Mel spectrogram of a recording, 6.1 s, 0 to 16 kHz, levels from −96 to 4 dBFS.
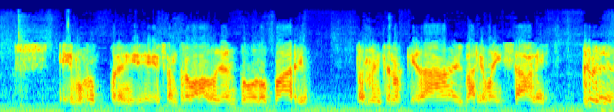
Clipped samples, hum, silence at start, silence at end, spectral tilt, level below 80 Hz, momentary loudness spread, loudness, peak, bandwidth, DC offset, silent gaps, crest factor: under 0.1%; none; 0 s; 0 s; -3 dB/octave; -50 dBFS; 7 LU; -19 LUFS; -2 dBFS; 11 kHz; under 0.1%; none; 18 dB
